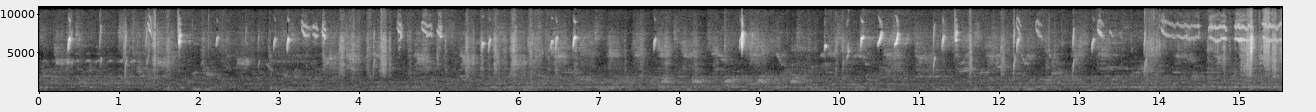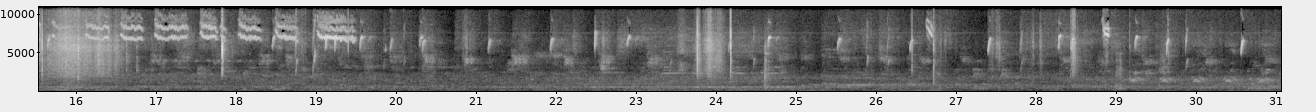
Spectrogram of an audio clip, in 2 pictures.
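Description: Northern cardinals giving short, sharp chip notes, repeated irregularly. In the middle comes a quicker run of high, evenly spaced notes lasting about five seconds.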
